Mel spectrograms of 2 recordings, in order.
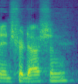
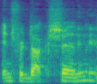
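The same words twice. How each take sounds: First: It is said with an English accent. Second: It is said with a French accent. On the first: The speaker calls it wrong. "not introduction" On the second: The speaker calls it right. "I'm trying to speak French"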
